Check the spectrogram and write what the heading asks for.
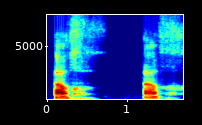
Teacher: Nah, selain makhrajnya itu di pangkal tenggorokan, nah ketika menyebutkan huruf kha itu posisi lidah bagian pangkal akan juga terangkat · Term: huruf isti'la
